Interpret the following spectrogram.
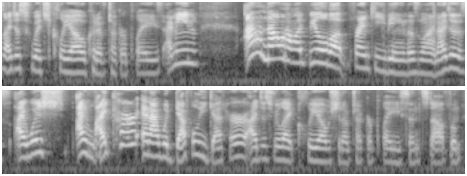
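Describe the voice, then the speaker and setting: A young woman in a casual review chat, rambling and hesitant with many fillers and restarts, candid and opinionated. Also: mid-range voice. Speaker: doll collector vlogger.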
